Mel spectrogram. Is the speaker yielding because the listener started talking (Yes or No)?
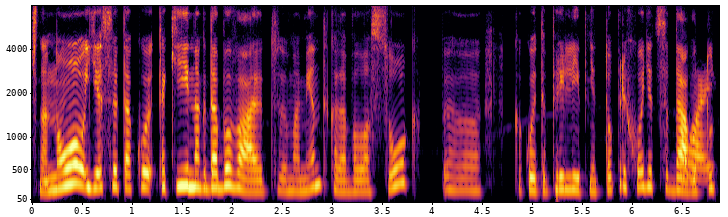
No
